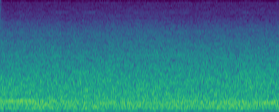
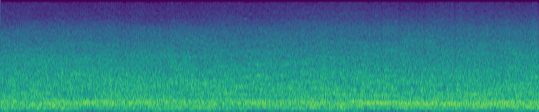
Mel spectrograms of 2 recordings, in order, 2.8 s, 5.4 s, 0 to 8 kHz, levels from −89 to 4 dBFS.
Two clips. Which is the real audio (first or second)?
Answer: first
